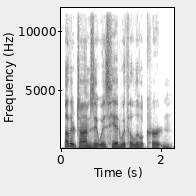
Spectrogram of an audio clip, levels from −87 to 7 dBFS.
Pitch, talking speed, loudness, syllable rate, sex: 130 Hz, 240 wpm, -17 LUFS, 6.1 syllables/s, male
